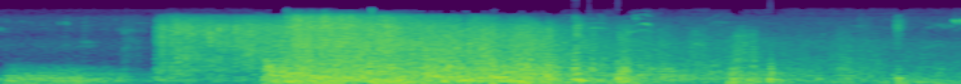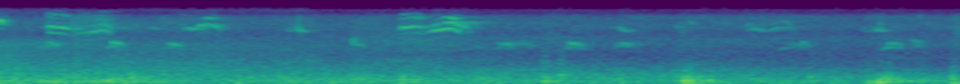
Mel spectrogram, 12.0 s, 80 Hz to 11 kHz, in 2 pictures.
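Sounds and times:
deep thunder rumble: 0.0s - 12.0s.

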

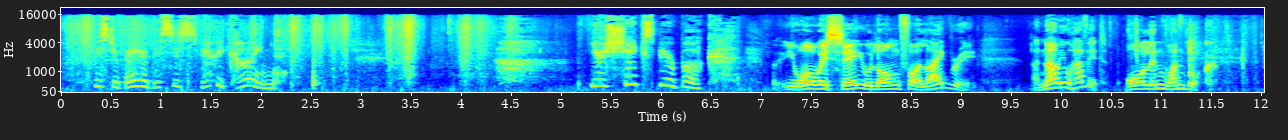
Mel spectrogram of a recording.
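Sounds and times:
person gasping breath: 4.4s - 5.1s.

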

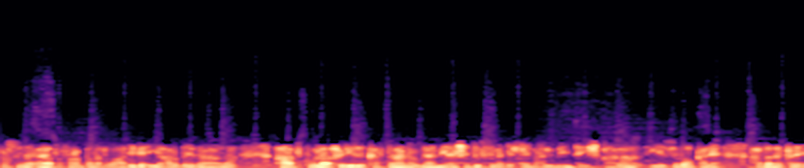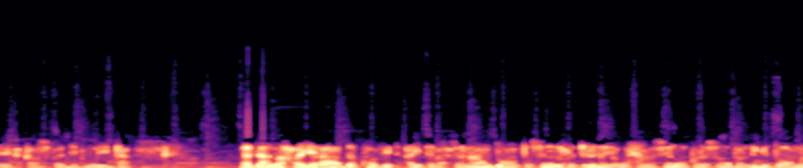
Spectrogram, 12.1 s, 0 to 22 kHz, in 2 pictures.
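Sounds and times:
narrator talking: 0.0s - 12.0s.

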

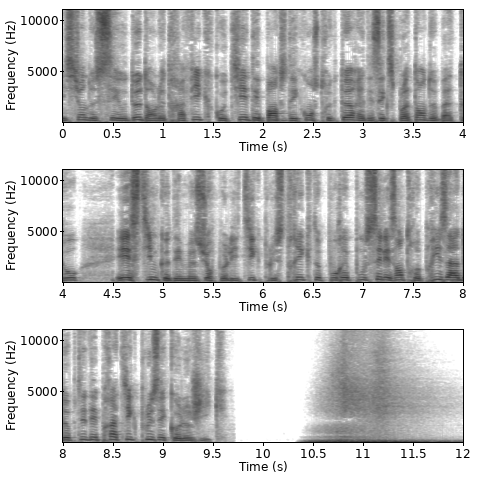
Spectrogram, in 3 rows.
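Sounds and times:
whoosh with deep rumble: 10.4s - 12.0s.

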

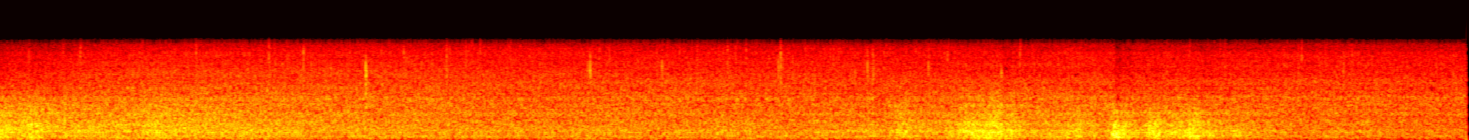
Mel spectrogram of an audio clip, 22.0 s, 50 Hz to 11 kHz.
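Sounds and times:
thunder rumbling: 0.0s - 8.0s, 8.6s - 20.4s
heavy rain falling: 0.0s - 22.0s.

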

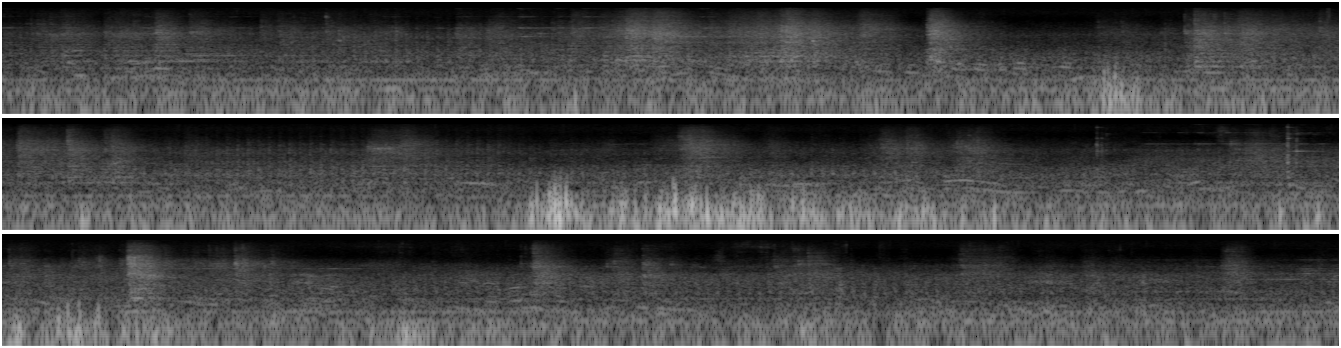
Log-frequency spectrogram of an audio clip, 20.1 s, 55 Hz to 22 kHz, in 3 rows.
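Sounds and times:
onlookers' voices: 0.0s - 20.0s.

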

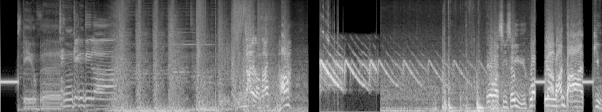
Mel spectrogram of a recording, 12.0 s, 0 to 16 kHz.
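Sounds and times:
car alarm whooping: 6.4s - 10.0s.

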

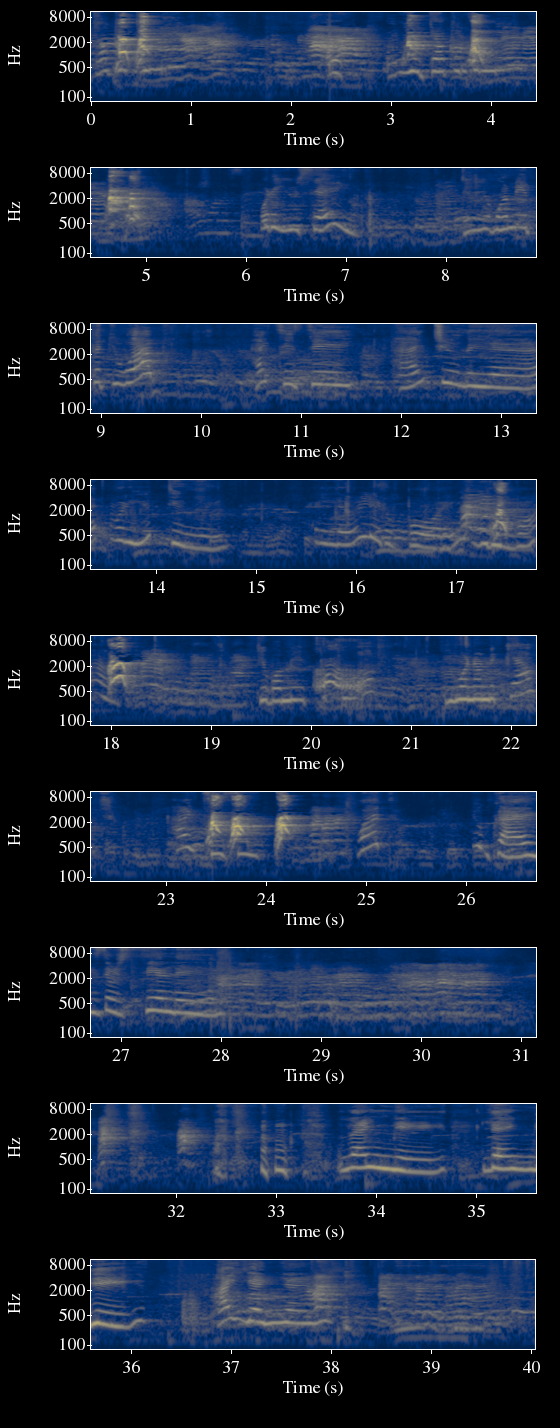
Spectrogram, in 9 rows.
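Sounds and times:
puppy barking: 0.2s - 1.0s, 3.2s - 5.2s, 17.0s - 18.9s, 23.4s - 24.8s, 31.2s - 32.4s.

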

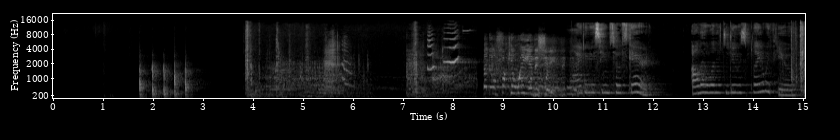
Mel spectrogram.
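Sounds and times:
sampled voices: 8.6s - 11.9s.

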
